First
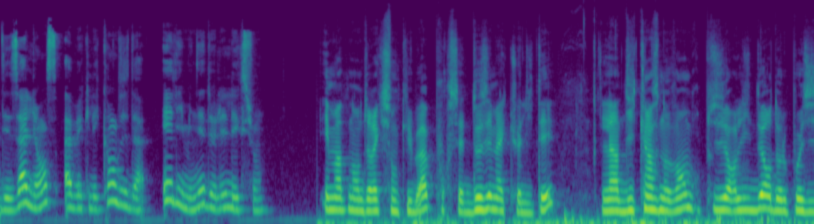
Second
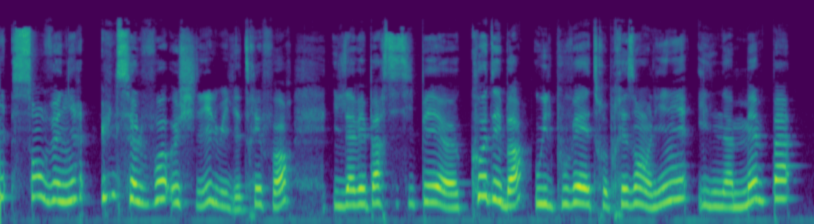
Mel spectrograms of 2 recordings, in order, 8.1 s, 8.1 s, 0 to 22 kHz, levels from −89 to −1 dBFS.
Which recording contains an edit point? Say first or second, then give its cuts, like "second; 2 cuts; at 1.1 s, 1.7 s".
first; 1 cut; at 2.9 s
